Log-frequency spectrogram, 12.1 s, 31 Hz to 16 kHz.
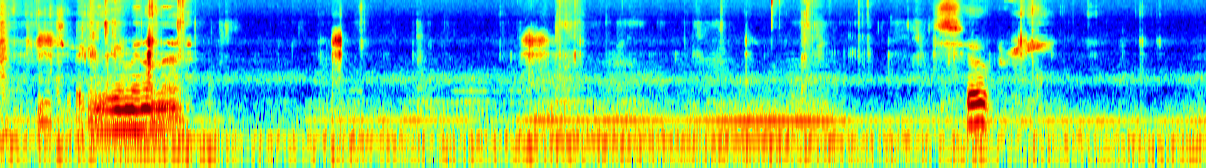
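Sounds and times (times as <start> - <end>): faint rustles and scrapes: 0.0 - 11.6
steady low hum: 0.0 - 12.0.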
